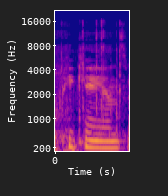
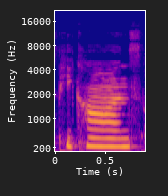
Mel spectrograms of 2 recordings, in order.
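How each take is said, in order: First: Pecans said "pee-KANS"; pecans ending just like "cans"; own regional pronunciation. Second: Pecans said "pee-KAHNS"; pecans rhyming with "swans"; alternate pronunciation. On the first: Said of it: "We say pecans". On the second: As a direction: say pecans with an open "ah" in the second syllable. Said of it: "pecans or pecans". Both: Shown as a demonstration.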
